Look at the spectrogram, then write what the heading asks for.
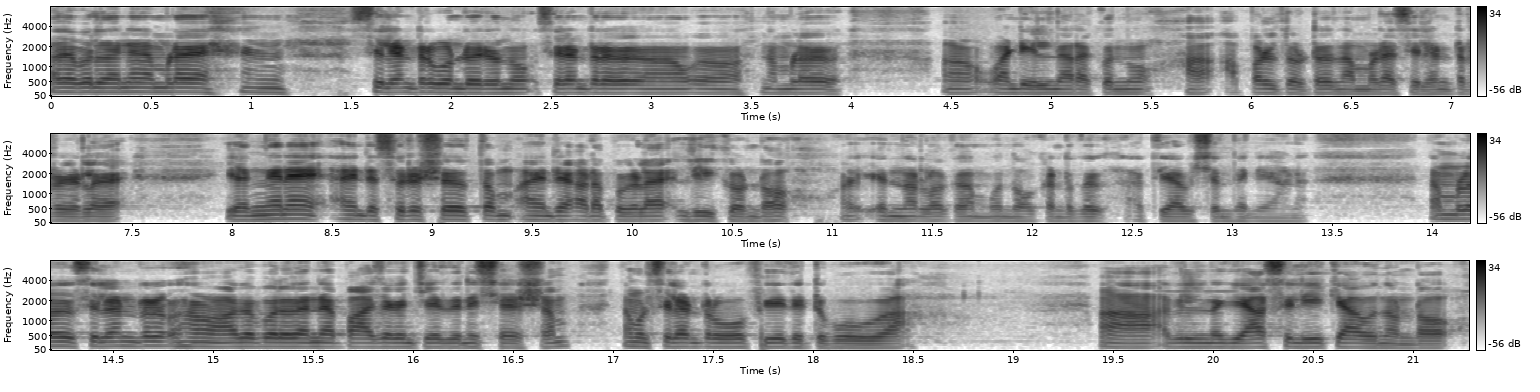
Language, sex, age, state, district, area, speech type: Malayalam, male, 45-60, Kerala, Kottayam, rural, spontaneous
